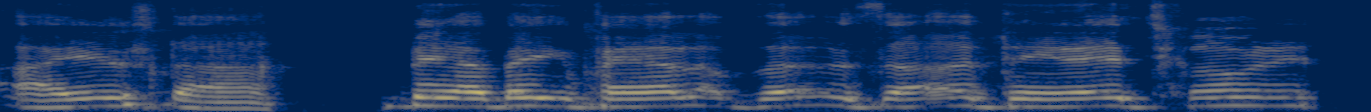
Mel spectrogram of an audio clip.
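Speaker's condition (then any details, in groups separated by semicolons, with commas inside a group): Friedreich's ataxia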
